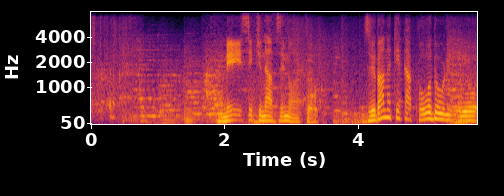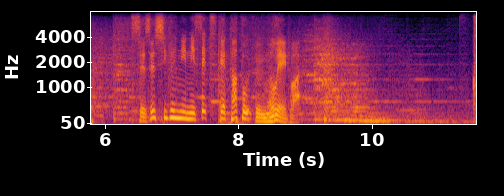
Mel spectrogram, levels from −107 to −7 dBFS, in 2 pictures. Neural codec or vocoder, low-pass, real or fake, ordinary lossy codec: codec, 16 kHz, 0.5 kbps, X-Codec, HuBERT features, trained on general audio; 7.2 kHz; fake; Opus, 24 kbps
